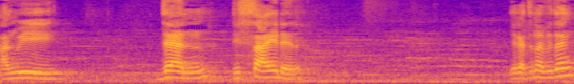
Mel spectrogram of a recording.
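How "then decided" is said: slow, deliberate, dictation-like pace. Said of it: "I'm speaking a little slow so you can write".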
